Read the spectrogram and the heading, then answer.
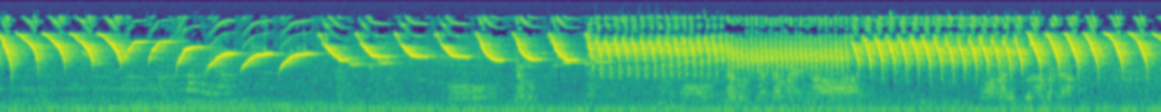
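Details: Yorkshire canary song with long rolls: repeated downward-sweeping whistles, then a dense buzzy trill and a rapid pulsed roll, with fainter lower chirping notes from other birds underneath.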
